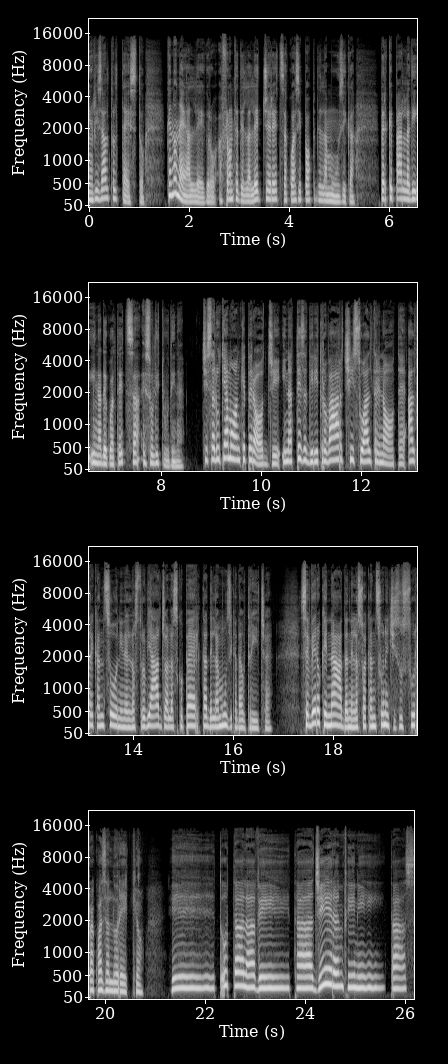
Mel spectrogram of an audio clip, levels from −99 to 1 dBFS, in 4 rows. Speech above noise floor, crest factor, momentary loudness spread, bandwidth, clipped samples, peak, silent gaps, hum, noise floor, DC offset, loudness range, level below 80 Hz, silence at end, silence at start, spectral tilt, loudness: 29 dB; 14 dB; 9 LU; 16 kHz; under 0.1%; -6 dBFS; none; none; -49 dBFS; under 0.1%; 5 LU; -58 dBFS; 0 s; 0 s; -5.5 dB/octave; -21 LUFS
